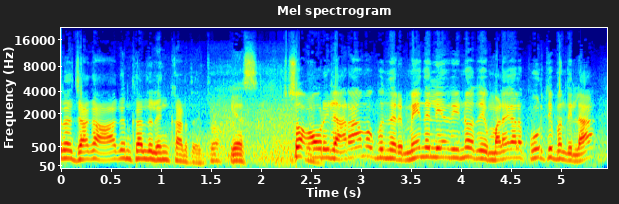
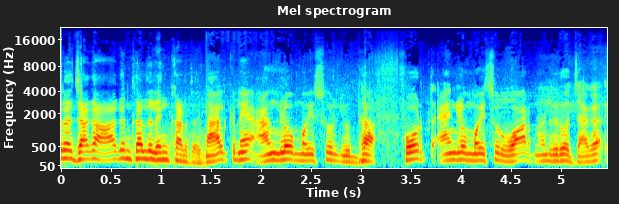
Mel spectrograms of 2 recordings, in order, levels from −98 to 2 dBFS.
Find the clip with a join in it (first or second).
second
